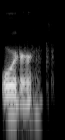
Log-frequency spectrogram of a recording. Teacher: syllable is going to be or our colored o and then you have to go into that flap d and pull into the er · an r before it so in a word like order so in this case we're doing an r colored o r colored o in or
